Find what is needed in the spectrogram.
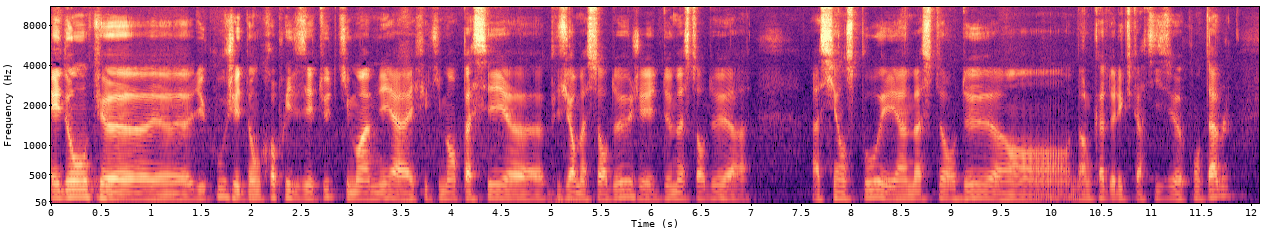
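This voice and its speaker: Here a man speaks at a fairly slow pace with fairly even intonation. His voice is fairly low in pitch. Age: 60s. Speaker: sports federation president, former pro cyclist. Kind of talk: interview. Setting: equestrian centre, filmed podcast. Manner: halting, many filler hesitations.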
